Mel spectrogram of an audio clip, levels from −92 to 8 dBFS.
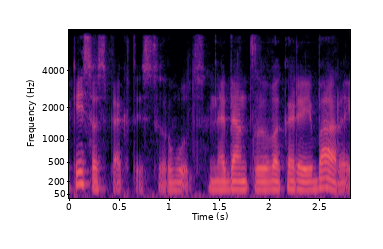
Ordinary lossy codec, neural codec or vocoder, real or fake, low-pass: AAC, 48 kbps; codec, 16 kHz, 4.8 kbps, FACodec; fake; 7.2 kHz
